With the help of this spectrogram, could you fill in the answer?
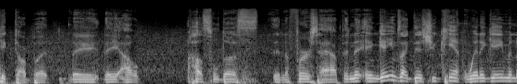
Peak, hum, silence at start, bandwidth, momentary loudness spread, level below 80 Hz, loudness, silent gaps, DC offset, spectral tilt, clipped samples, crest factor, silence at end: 0 dBFS; none; 0 s; 15 kHz; 7 LU; -38 dBFS; -21 LUFS; none; under 0.1%; -5 dB/octave; under 0.1%; 20 dB; 0 s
